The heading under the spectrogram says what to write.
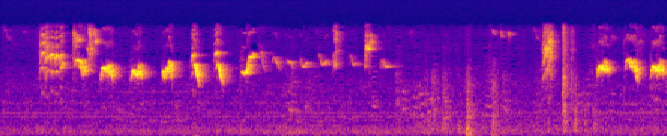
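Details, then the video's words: Greater green leafbird, furious and looking for an opponent, repeating a slurred whistled phrase about every half second, then a jumble of softer notes and clicks before loud whistles resume. "cak ijo NGAMUK cari LAWAN"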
